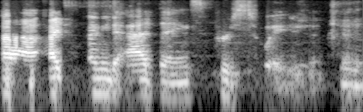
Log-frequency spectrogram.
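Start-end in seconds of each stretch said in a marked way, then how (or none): 2.2-3.6 slow, soft, high singsong call; mermaid voice. Pretend. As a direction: lull the fish like a mermaid. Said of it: "my mermaid voice".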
